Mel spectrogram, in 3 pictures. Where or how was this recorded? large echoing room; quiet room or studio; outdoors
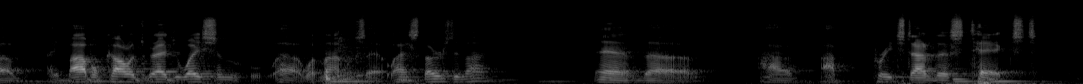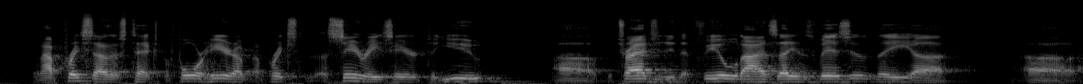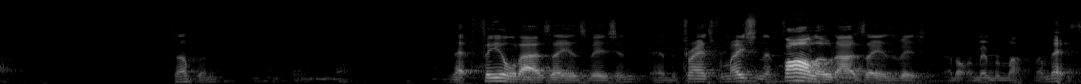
large echoing room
